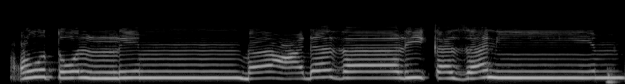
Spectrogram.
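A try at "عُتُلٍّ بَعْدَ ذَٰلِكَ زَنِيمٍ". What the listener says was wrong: Hati-hati ba'da ain jangan mantul. Ba'da ini sudah jelas karena jadi kol-kolah ilegal. Kol-kolah yang enggak pada tempatnya. Utulin ba'da dzalika. Ain itu bainiyah atau tawassut ya. Secara iktibar sautnya suaranya.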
